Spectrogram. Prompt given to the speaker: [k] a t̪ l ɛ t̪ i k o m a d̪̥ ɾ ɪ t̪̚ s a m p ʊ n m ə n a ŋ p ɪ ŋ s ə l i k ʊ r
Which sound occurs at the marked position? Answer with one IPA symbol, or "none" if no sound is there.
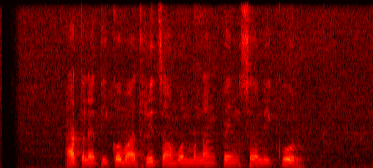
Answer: ʔ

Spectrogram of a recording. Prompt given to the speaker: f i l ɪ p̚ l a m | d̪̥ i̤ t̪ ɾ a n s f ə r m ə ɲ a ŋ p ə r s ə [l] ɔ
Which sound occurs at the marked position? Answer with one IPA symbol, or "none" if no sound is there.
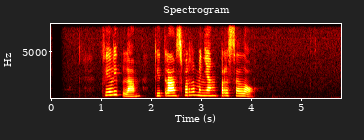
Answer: l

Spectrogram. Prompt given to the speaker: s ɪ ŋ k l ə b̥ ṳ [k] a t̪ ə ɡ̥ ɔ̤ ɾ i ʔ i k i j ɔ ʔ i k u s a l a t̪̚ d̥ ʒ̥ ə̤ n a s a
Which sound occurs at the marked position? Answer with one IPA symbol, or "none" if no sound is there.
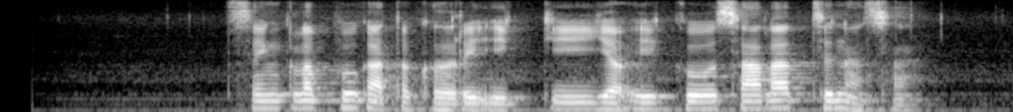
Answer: k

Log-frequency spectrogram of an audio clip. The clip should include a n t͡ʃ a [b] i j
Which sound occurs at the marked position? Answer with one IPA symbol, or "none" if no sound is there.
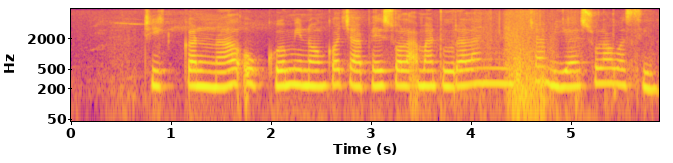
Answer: b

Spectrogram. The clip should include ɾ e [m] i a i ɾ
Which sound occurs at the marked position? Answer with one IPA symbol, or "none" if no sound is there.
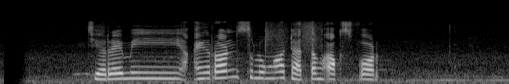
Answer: m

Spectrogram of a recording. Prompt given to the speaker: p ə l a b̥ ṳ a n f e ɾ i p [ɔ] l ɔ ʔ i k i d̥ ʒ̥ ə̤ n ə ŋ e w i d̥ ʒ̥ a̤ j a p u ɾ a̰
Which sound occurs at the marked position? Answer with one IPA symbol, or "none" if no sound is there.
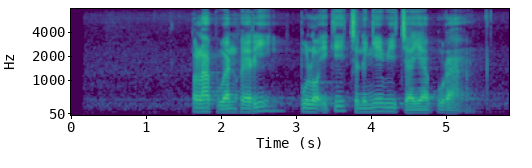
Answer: u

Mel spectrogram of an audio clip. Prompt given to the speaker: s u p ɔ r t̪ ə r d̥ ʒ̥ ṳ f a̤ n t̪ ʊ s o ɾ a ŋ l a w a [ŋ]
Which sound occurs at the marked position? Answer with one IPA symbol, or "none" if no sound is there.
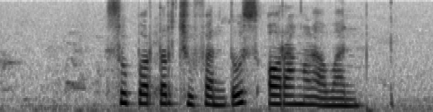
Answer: n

